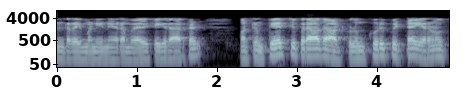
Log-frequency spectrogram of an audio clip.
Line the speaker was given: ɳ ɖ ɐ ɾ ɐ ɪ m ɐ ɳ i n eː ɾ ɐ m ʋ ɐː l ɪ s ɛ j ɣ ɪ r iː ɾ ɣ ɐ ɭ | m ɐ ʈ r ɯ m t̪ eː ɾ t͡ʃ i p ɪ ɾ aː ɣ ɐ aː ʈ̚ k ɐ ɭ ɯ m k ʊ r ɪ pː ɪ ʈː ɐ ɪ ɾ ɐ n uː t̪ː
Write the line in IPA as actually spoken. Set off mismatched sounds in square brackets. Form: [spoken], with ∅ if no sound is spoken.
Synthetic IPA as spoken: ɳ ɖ ɐ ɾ ɐ ɪ m ɐ ɳ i n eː ɾ ɐ m ʋ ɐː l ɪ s ɛ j ɣ ɪ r [aː] ɾ ɣ ɐ ɭ | m ɐ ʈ r ɯ m t̪ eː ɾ t͡ʃ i p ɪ ɾ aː [ð] ɐ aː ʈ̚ k ɐ ɭ ɯ m k ʊ r ɪ pː ɪ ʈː ɐ ɪ ɾ ɐ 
